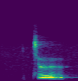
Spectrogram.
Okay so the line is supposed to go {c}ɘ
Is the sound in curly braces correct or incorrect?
correct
